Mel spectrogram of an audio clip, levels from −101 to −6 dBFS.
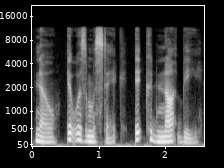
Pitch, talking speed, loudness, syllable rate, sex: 140 Hz, 210 wpm, -19 LUFS, 4.9 syllables/s, female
